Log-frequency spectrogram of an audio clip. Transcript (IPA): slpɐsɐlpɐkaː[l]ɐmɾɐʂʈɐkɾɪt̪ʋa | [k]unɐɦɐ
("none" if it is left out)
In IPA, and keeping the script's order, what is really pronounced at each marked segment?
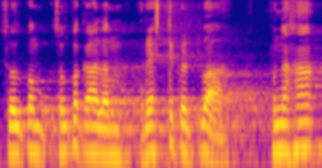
l, p

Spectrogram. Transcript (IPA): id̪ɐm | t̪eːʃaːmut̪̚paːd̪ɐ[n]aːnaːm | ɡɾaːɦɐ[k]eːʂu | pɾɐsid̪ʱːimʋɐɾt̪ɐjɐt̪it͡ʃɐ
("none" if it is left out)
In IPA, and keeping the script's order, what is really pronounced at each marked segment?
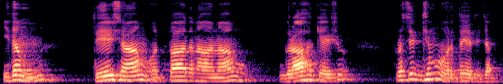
n, k

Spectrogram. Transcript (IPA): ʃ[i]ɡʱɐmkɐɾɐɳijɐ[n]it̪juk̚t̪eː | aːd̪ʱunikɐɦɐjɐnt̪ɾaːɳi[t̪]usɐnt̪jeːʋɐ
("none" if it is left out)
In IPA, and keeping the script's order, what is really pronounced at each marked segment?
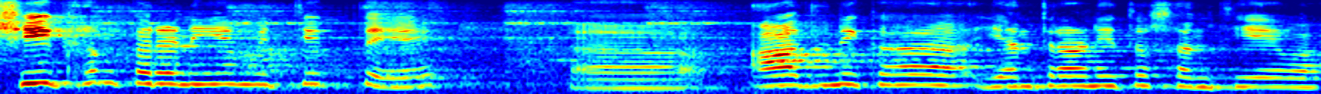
iː, m, t̪

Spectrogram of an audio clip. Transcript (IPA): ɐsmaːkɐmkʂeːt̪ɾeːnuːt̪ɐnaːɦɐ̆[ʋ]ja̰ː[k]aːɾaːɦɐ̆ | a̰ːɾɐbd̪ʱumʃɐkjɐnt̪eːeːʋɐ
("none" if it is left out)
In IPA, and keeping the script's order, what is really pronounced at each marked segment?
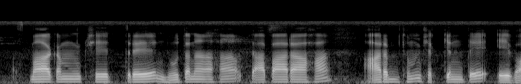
ʋ, p

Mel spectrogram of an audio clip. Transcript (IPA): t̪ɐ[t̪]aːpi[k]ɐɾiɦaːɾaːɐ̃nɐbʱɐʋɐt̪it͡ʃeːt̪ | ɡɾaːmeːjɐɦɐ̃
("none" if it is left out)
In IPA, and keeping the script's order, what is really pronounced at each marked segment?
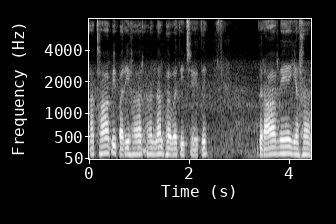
t̪ʰ, p

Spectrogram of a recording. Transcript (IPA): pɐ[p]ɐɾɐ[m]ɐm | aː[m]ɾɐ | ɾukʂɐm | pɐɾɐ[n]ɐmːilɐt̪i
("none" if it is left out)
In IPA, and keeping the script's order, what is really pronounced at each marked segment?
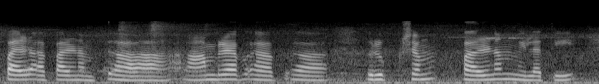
p, ɳ, m, ɳ

